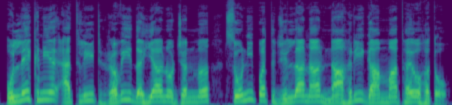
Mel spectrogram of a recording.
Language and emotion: Gujarati, neutral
